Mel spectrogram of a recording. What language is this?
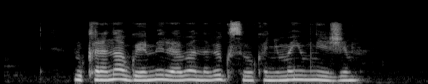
Kinyarwanda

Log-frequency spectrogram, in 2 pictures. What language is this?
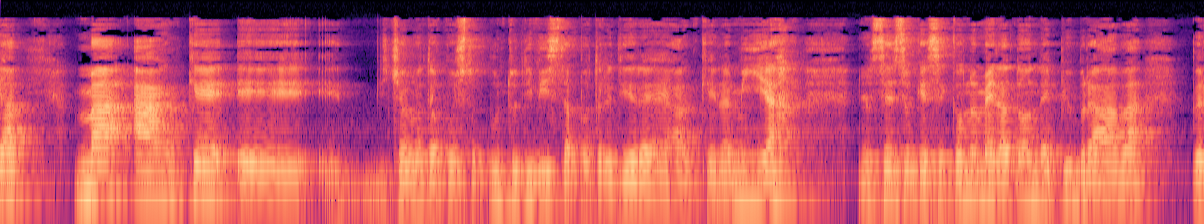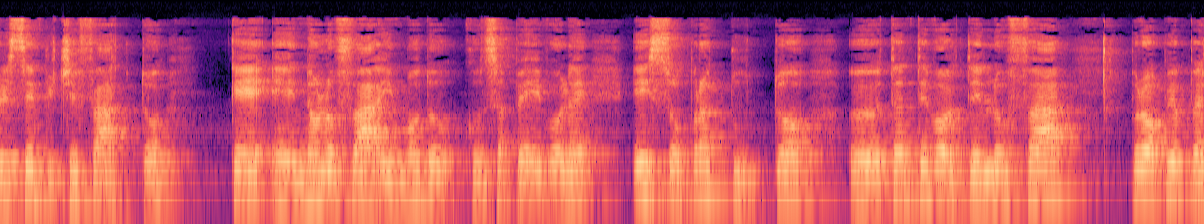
Italian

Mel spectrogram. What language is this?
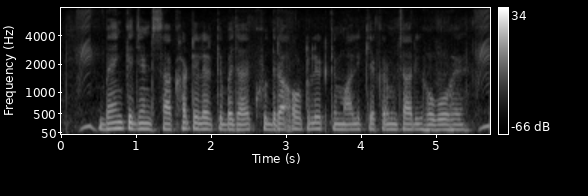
Magahi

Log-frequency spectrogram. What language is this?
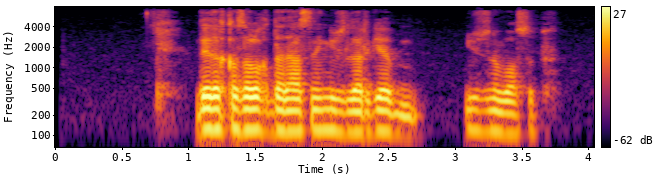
Uzbek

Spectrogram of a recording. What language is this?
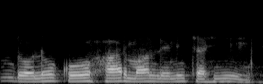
Hindi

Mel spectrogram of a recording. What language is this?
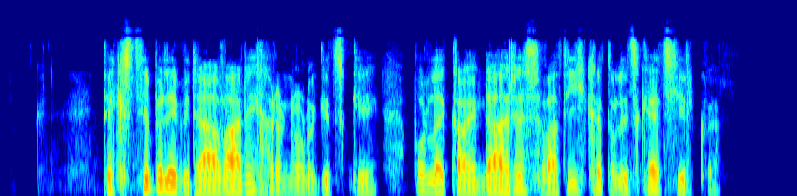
Czech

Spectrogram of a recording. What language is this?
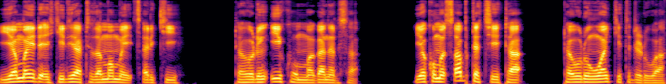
Hausa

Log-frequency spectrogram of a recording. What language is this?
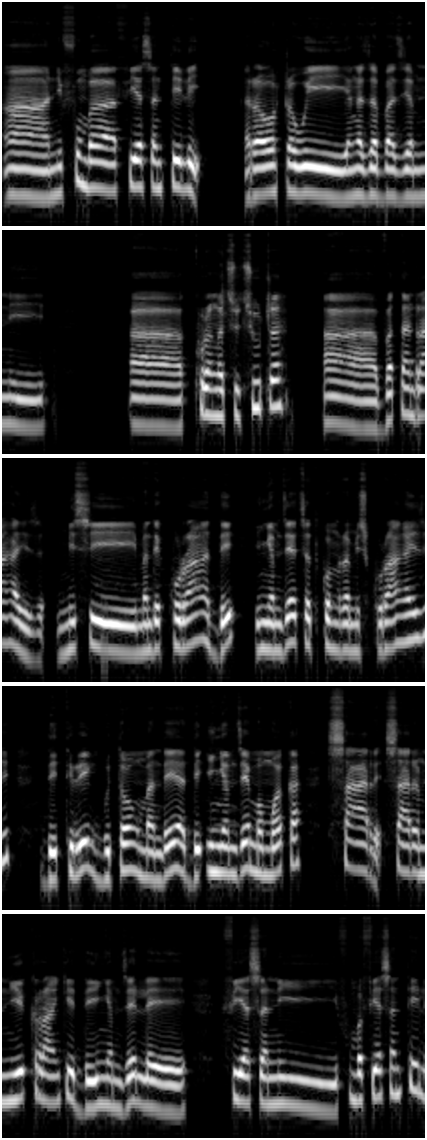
Northern Betsimisaraka Malagasy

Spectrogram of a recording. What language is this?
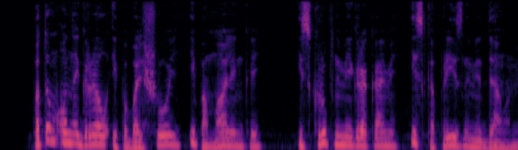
Russian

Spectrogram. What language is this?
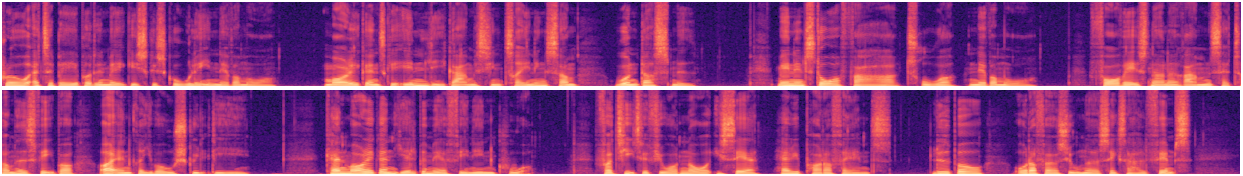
Danish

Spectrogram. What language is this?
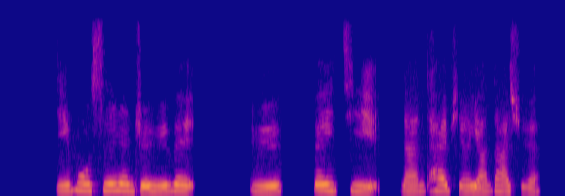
Chinese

